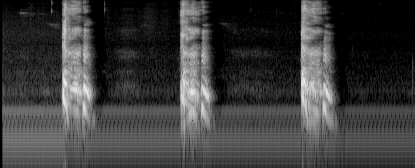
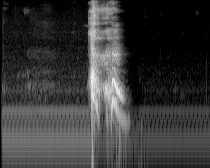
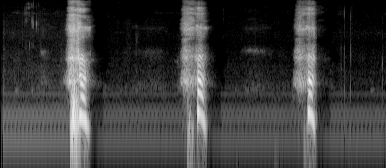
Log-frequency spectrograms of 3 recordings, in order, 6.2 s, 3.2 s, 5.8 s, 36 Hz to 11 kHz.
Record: {"three_cough_length": "6.2 s", "three_cough_amplitude": 31601, "three_cough_signal_mean_std_ratio": 0.33, "cough_length": "3.2 s", "cough_amplitude": 32768, "cough_signal_mean_std_ratio": 0.26, "exhalation_length": "5.8 s", "exhalation_amplitude": 30984, "exhalation_signal_mean_std_ratio": 0.27, "survey_phase": "alpha (2021-03-01 to 2021-08-12)", "age": "45-64", "gender": "Female", "wearing_mask": "No", "symptom_cough_any": true, "symptom_shortness_of_breath": true, "symptom_fatigue": true, "symptom_fever_high_temperature": true, "symptom_headache": true, "symptom_change_to_sense_of_smell_or_taste": true, "symptom_loss_of_taste": true, "symptom_onset": "5 days", "smoker_status": "Ex-smoker", "respiratory_condition_asthma": false, "respiratory_condition_other": false, "recruitment_source": "Test and Trace", "submission_delay": "4 days", "covid_test_result": "Positive", "covid_test_method": "RT-qPCR", "covid_ct_value": 14.0, "covid_ct_gene": "ORF1ab gene", "covid_ct_mean": 14.1, "covid_viral_load": "23000000 copies/ml", "covid_viral_load_category": "High viral load (>1M copies/ml)"}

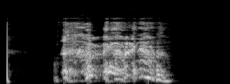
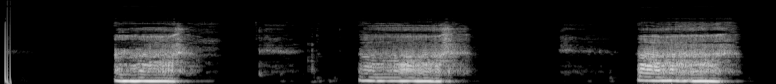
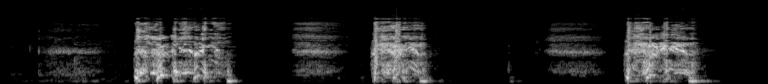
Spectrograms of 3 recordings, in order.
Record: {"cough_length": "2.3 s", "cough_amplitude": 32768, "cough_signal_mean_std_ratio": 0.59, "exhalation_length": "7.8 s", "exhalation_amplitude": 28997, "exhalation_signal_mean_std_ratio": 0.53, "three_cough_length": "7.7 s", "three_cough_amplitude": 31304, "three_cough_signal_mean_std_ratio": 0.46, "survey_phase": "alpha (2021-03-01 to 2021-08-12)", "age": "45-64", "gender": "Male", "wearing_mask": "No", "symptom_none": true, "smoker_status": "Never smoked", "respiratory_condition_asthma": false, "respiratory_condition_other": false, "recruitment_source": "REACT", "submission_delay": "3 days", "covid_test_result": "Negative", "covid_test_method": "RT-qPCR"}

